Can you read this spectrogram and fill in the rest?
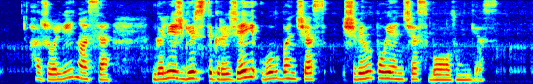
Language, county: Lithuanian, Utena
